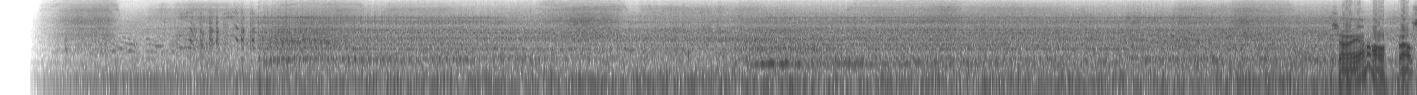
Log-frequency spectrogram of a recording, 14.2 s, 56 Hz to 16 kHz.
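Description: A Ducati Multistrada V4 motorcycle starts and settles into a steady, loud idle close by, a constant low throbbing hum at an outdoor motorcycle festival, with a short rising rev near the end.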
